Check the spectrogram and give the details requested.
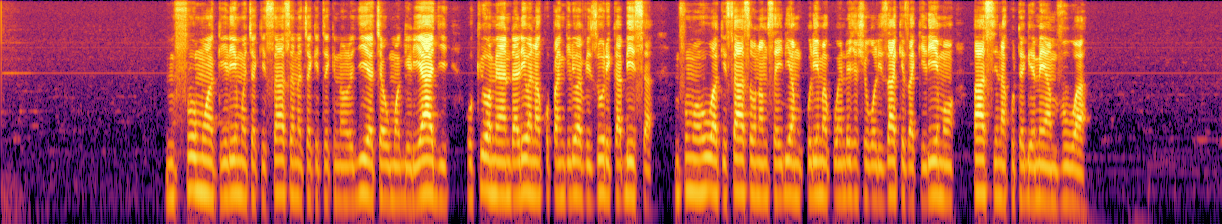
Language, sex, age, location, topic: Swahili, male, 18-24, Dar es Salaam, agriculture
